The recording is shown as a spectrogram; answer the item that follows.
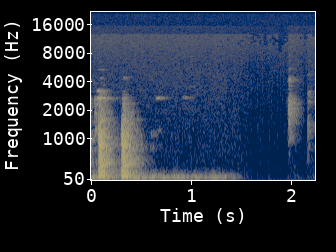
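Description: A man's voice finishing a short phrase in Hindi, then a faint low hum that cuts off abruptly about a second and a half in.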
